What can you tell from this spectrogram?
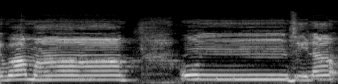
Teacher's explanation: نون ساکن کے بعد زا آیا ہے تو ادھر اخفا ہو رہا ہے، غنہ کریں گے ان پہ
